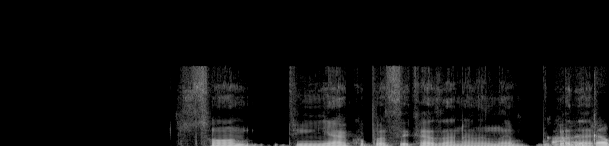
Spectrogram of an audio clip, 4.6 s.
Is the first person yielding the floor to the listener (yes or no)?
yes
